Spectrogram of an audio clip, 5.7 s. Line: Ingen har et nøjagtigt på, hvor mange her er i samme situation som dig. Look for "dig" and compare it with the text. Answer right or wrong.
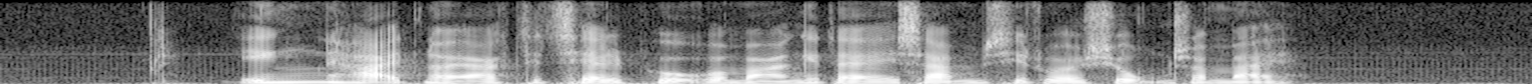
wrong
